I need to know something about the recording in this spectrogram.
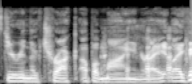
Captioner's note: laughs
